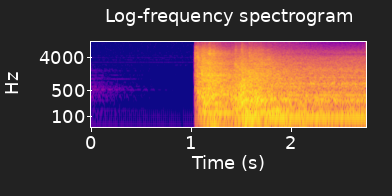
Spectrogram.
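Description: A heavy lift machine starts up with a loud metallic clank.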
